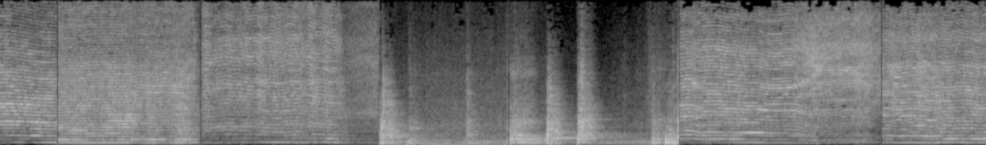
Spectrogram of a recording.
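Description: Angle grinder's cut-off disc cutting through the thin steel of an oil drum, a steady whining grind. The grinding breaks off for about three seconds in the middle, where there are knocks and scraping from the steel drum being handled, then starts again.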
